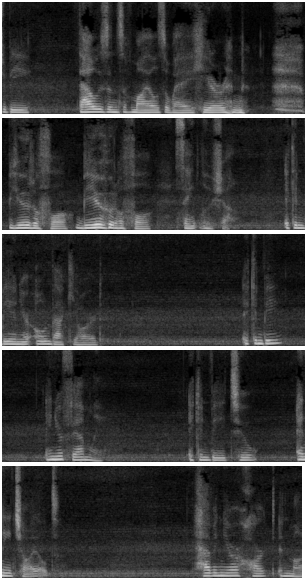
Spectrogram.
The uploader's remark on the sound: On Location Walk and Talk. Caribbean Mindfulness Tour: Castries, St Lucia.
